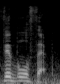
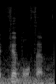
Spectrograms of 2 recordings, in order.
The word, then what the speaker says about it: Fibblethip: By the way, it's pronounced Fibblethip. So if you just kind of, there's no vowels in the homunculus' names, but in this particular one, if you just kind of assume there's eyes, anyway, Fibblethip.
